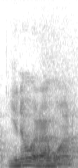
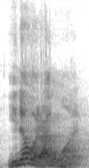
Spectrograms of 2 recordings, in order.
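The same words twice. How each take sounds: First: Said in the usual way. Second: Loud eager question; excited emphasis. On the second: Real, not acted. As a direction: burst out with it. Excited question, then repeated.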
